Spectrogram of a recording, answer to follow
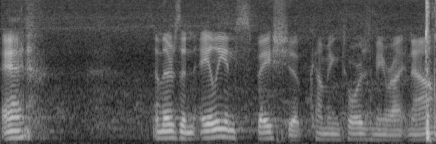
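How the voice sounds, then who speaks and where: A man with an American accent at a moderate pace, ordinary pitch variation, and noticeable background noise. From Washington, D.C., US. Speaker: email marketing speaker. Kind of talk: conference talk. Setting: stage with audience. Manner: casual, joking.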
